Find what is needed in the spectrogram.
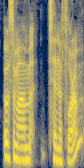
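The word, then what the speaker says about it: Ocimum tenuiflorum: I don't know if you've ever seen that, but it's, they always mispronounce this, but I believe it's Osimum tenuflorum. And it is used as an adaptogen.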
